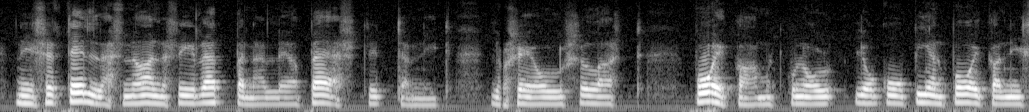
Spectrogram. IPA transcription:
niː se telːæs ne ɑˑinɑ siː ræpːænælːe jɑ pæːst sitːen niːt jos eː olːus selːɑˑi̯st poˑi̯kɑː mut kun ol jokuˑ pien poi̯kɑ niː

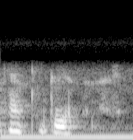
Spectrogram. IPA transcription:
kæythiŋ kyly̆pømæsæ

